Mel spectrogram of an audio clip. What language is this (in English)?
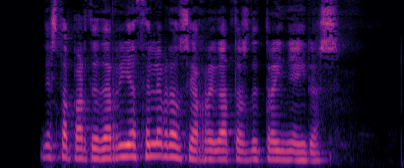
Galician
